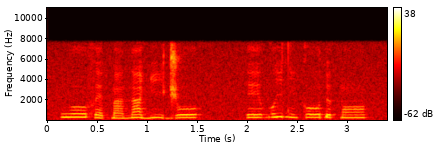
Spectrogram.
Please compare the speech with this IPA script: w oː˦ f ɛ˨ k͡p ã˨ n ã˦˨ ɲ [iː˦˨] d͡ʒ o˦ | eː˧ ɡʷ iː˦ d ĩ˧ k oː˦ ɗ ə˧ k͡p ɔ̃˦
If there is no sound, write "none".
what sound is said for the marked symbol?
iː˦˨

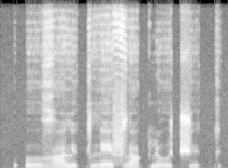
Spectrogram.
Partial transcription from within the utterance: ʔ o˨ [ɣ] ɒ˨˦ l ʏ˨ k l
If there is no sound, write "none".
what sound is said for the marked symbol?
ɣ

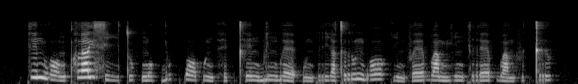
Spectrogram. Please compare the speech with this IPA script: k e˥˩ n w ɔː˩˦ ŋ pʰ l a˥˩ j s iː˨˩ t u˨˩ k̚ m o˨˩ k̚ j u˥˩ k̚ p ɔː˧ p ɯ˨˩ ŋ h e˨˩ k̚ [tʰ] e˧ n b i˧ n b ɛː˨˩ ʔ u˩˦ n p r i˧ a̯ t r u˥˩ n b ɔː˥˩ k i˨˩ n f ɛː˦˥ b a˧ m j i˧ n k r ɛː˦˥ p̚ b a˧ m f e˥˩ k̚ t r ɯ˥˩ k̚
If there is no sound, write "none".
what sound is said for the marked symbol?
tʰ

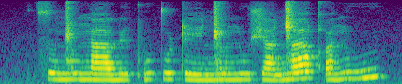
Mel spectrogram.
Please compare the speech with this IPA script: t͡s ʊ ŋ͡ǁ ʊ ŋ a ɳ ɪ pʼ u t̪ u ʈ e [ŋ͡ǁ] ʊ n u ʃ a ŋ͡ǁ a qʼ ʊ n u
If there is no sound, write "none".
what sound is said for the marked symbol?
ŋ͡ǁ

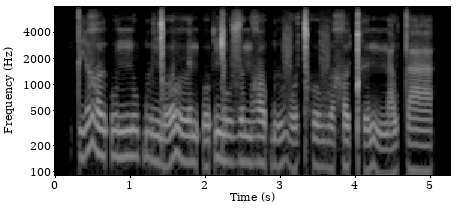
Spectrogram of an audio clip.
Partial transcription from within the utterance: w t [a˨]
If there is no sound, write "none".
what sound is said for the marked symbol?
a˨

